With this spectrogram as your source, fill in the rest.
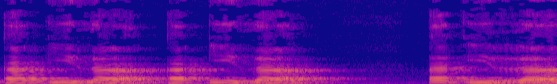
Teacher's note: ഹംസകളൊക്കെയും വളരെ ക്ലിയറായി മൊഴിയണം. നേരത്തെ സൂചിപ്പിച്ച പോലെ ഐദ ഐദ എന്നൊന്നും ആയി പോകരുത്.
